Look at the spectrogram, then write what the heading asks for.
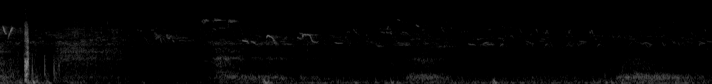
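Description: Faint birdsong in open countryside: small birds chirping, with a few quick rising calls close together about three seconds in.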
